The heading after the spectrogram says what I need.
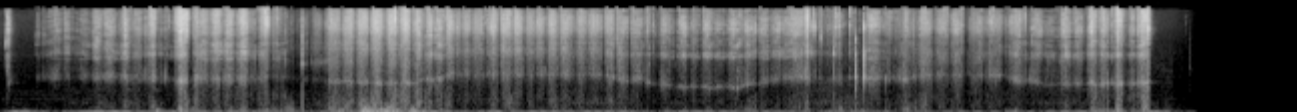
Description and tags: Brushing teeth
dental, cleaning, water, hygiene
